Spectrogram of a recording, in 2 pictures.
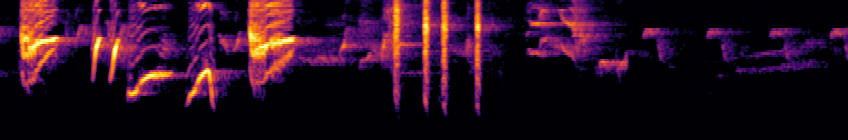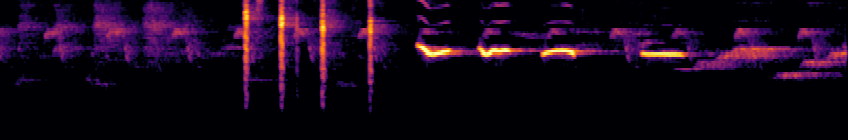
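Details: White-rumped shama singing in a recording of 'kéo thuốc lào' and 'hót giọng dây' styles: a burst of varied swooping whistles and clicks, a quieter pause, then a series of repeated chirped notes.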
